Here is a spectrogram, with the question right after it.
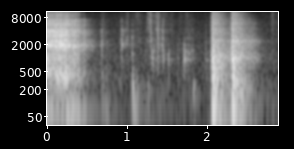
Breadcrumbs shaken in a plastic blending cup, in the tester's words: I can hear some big chunks still.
